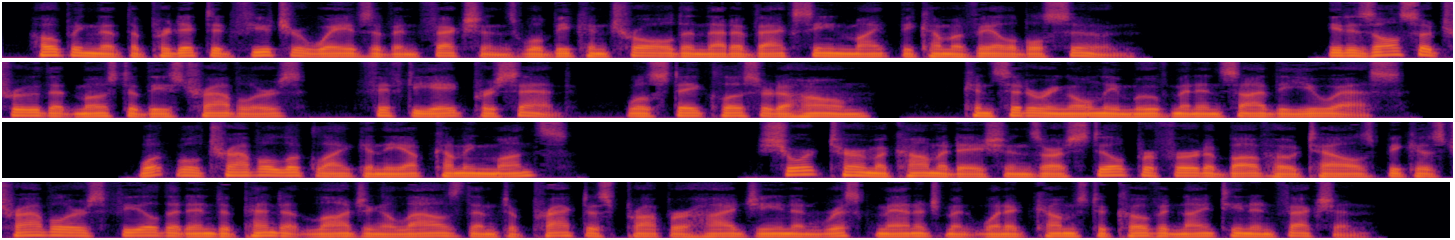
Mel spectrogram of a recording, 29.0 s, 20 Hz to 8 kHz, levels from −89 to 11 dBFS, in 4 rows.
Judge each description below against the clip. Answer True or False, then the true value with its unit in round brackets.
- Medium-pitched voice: False (95 Hz)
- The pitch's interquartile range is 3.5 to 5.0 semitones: False (3.0 semitones)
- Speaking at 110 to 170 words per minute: True (165 wpm)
